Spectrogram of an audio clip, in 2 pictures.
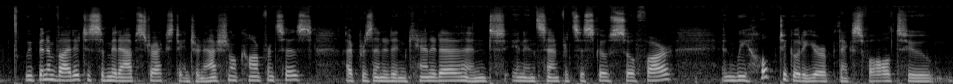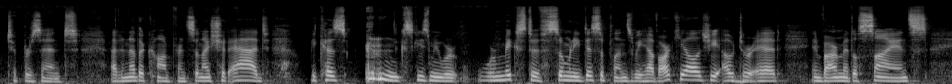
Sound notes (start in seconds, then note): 13.2 clears throat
